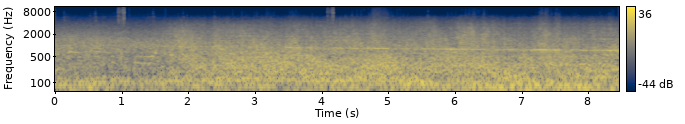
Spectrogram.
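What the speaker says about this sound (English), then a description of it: "This is China Airlines Cargo 5137 taking off to Taipei on a 777 freighter." China Airlines Cargo Boeing 777 freighter taking off at LAX, a loud, sustained roar of jet engines that swells and holds steady, with a faint whine above it.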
